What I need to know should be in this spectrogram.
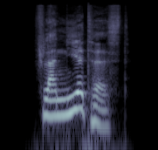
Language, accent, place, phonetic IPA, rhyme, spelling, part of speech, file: German, Germany, Berlin, [flaˈniːɐ̯təst], -iːɐ̯təst, flaniertest, verb, De-flaniertest.ogg
- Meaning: inflection of flanieren: 1. second-person singular preterite 2. second-person singular subjunctive II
